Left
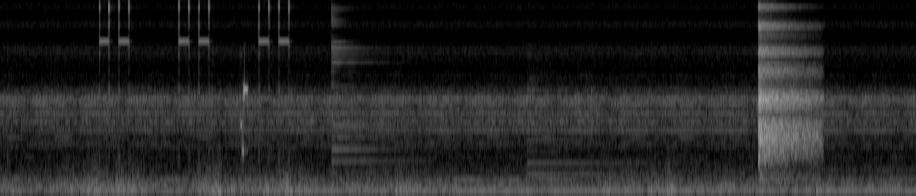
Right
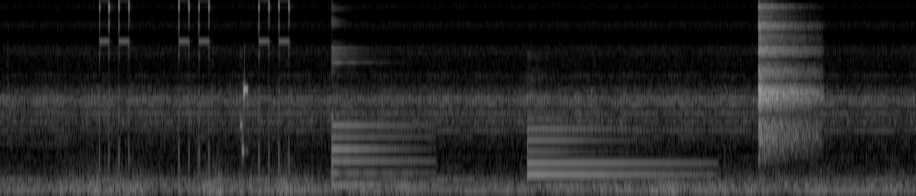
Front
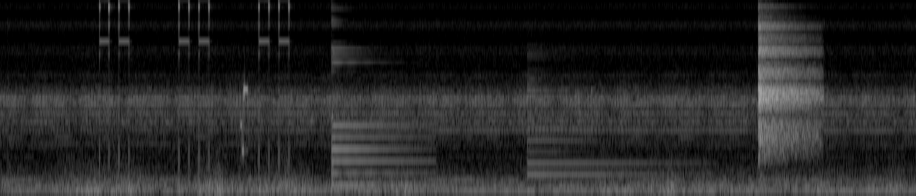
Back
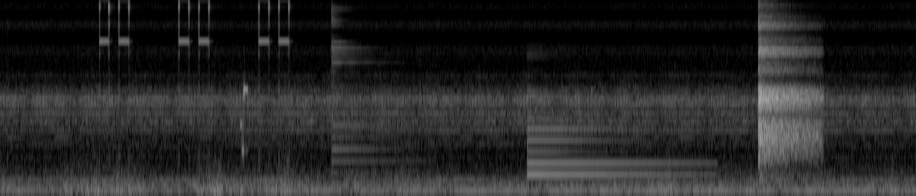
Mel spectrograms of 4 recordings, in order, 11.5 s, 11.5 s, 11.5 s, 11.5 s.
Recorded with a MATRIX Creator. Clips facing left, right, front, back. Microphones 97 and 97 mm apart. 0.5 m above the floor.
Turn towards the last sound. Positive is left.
turn(degrees=125)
